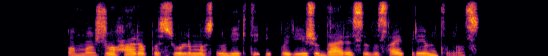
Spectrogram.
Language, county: Lithuanian, Vilnius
